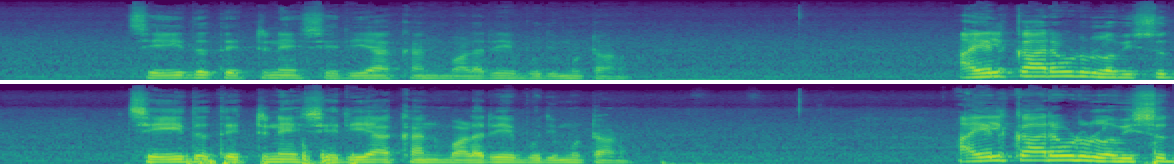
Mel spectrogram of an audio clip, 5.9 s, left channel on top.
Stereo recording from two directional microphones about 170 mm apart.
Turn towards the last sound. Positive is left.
turn(degrees=-40)  # may be behind; listen again after turning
